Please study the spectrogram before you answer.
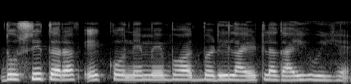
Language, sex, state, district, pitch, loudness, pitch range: Hindi, female, Chandigarh, Chandigarh, 215 Hz, -14 LUFS, 210-220 Hz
